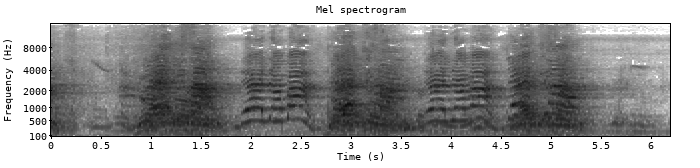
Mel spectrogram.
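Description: A group of schoolchildren shouting slogans together in unison, in short loud rhythmic calls about one a second, fading out near the end.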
